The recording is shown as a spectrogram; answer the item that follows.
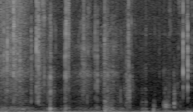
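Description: A hard, crunchy banana-flavoured snack being bitten and chewed, producing quiet, crackly crunches in a quick irregular series with no talk over it.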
